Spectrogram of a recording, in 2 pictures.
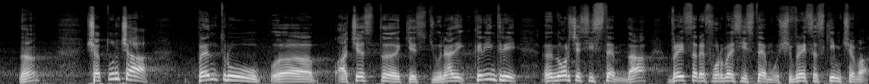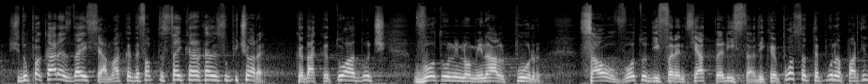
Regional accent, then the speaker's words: Timiș County, Romania; vă dau cazul Timișului de unde sunt eu

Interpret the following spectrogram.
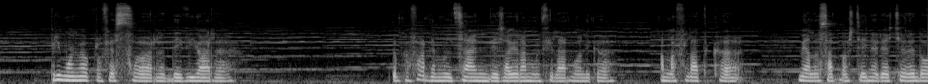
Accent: Arad, Arad County, Romania; born there; M-am născut în Arad, într-o familie adventistă.

